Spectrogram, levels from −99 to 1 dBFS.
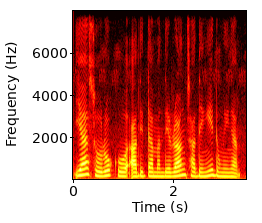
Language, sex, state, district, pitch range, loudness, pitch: Garo, female, Meghalaya, West Garo Hills, 190-230 Hz, -18 LUFS, 200 Hz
